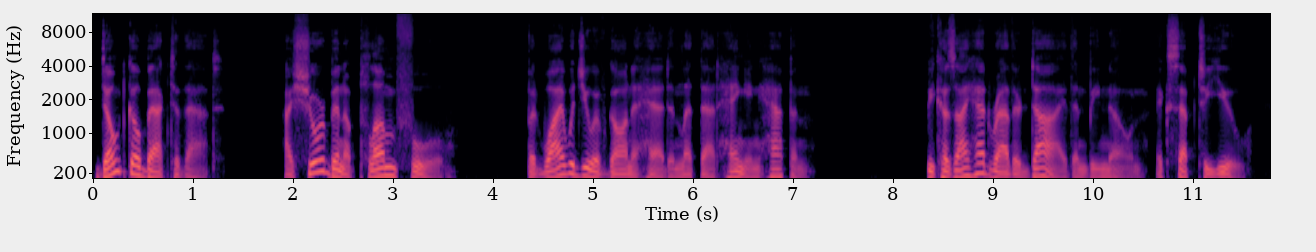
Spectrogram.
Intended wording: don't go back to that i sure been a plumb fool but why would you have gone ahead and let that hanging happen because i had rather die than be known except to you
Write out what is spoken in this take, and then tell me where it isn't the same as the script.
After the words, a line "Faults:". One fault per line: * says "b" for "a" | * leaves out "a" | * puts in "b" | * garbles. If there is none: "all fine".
don't go back to that i sure been a plumb fool but why would you have gone ahead and let that hanging happen because i had rather die than be known except to you
Faults:
all fine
